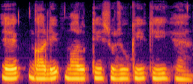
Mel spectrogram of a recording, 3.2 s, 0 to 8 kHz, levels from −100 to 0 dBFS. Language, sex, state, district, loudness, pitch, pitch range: Hindi, male, Haryana, Charkhi Dadri, -14 LUFS, 135 Hz, 130-140 Hz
